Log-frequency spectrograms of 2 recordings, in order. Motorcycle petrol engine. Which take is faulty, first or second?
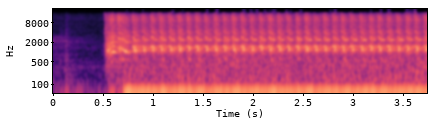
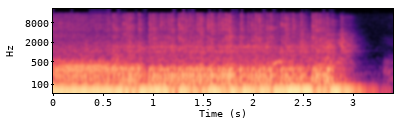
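first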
